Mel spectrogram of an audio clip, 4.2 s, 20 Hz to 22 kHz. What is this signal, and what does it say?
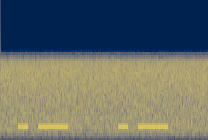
Telephone call progress tone (pulsed, as in Italy), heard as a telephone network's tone, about 420 Hz, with phone line noise. Dial tone.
